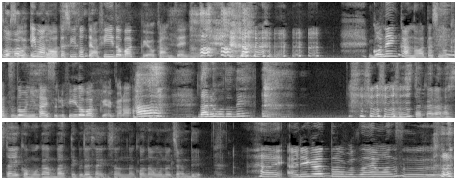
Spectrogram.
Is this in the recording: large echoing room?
no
